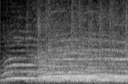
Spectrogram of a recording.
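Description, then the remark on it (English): A loud burst of crowd cheering, several voices whooping together in sustained high cries over a faint wash of clapping, lasting under two seconds. “All right, show of applause”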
